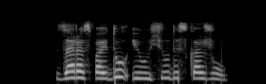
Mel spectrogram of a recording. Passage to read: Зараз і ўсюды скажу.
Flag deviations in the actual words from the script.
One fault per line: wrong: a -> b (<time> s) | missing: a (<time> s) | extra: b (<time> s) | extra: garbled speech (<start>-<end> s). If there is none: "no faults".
extra: пайду (1.0 s)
